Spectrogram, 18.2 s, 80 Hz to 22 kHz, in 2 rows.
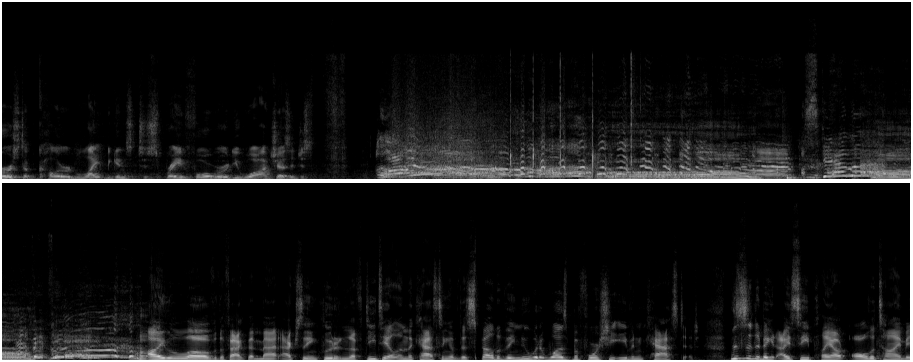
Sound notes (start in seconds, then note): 3.2 puff of air; 3.7 cheering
